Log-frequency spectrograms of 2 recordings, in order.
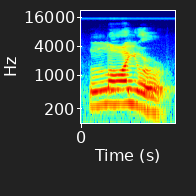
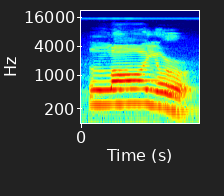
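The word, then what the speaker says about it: lawyer: uma advogada então advogada advogado em inglês loyer I love you repeat it After me apita depois de mim lóio olha como é que se escreve lóio que é advogado o advogado então when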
